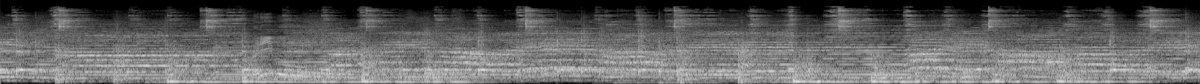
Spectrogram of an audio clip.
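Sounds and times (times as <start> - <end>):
group singing: 0.0 - 12.0
harmonium chords: 0.0 - 12.0.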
